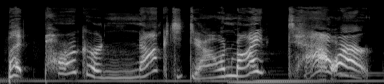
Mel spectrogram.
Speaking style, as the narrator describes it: Riley shouted

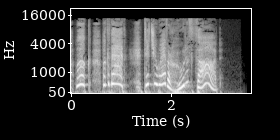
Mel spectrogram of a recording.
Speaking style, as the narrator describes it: his peers jabbering excitedly

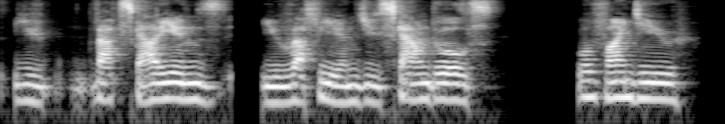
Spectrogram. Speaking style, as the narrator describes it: He shouts

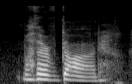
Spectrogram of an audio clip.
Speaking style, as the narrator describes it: cried Scarlet, her eyes meeting Melanie's frightened eyes

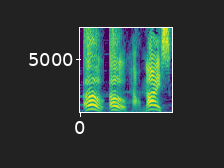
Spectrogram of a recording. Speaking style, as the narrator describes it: cried Elsie

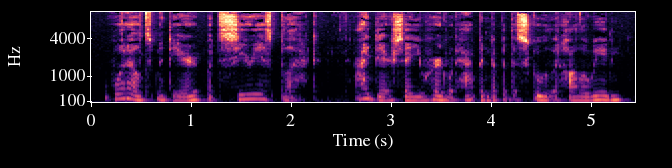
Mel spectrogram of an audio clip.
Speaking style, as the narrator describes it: he said in a quiet voice

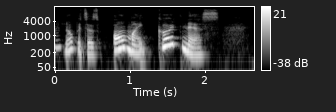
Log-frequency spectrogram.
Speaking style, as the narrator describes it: exclaimed Aunt Miranda

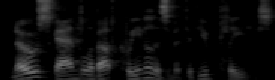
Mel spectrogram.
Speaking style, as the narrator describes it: said the curate, cheerfully

